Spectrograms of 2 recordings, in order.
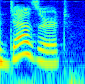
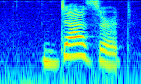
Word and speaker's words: desert: can live in a desert as long as I'm with you where is the stress in this word correct on the first syllable desert desert here means a dry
